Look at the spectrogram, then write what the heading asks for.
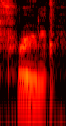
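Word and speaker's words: Frome: That's actually pronounced Froome.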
